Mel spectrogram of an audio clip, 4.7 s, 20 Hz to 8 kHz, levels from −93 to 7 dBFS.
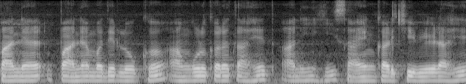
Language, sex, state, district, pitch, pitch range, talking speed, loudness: Marathi, male, Maharashtra, Gondia, 110 Hz, 105-115 Hz, 155 wpm, -19 LUFS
